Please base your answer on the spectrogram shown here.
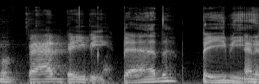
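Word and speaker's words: Bhad Bhabie: So, this one is about a girl that goes by the name of Bad Baby. Bad Baby. And it's spelled BHAD BHABI.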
